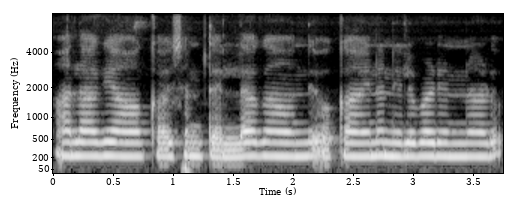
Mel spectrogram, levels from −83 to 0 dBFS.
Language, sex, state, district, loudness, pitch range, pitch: Telugu, female, Andhra Pradesh, Sri Satya Sai, -12 LUFS, 215-225 Hz, 220 Hz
